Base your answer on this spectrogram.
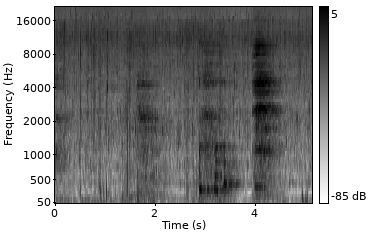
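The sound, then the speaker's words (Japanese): Fingertips rub behind the ear and along the earlobe in close-up ASMR. Soft, faint swishing and hissing strokes run throughout, with a few slightly louder rubs toward the end. “お耳の裏側もまんべんなく、指先でこすっていって”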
